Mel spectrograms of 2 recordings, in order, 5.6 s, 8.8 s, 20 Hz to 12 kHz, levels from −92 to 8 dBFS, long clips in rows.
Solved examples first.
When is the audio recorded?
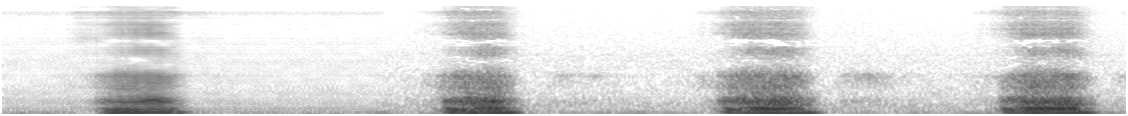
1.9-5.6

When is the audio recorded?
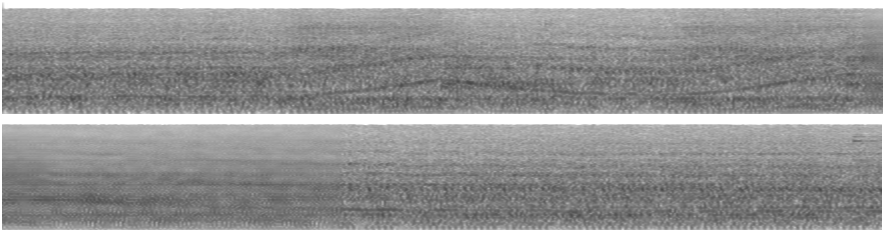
0.0-4.3; 6.1-8.8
